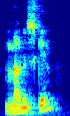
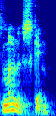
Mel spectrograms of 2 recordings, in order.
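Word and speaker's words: Måneskin: And this week, it's Maneskin, depending on your pronunciation. But officially, it's Maneskin.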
